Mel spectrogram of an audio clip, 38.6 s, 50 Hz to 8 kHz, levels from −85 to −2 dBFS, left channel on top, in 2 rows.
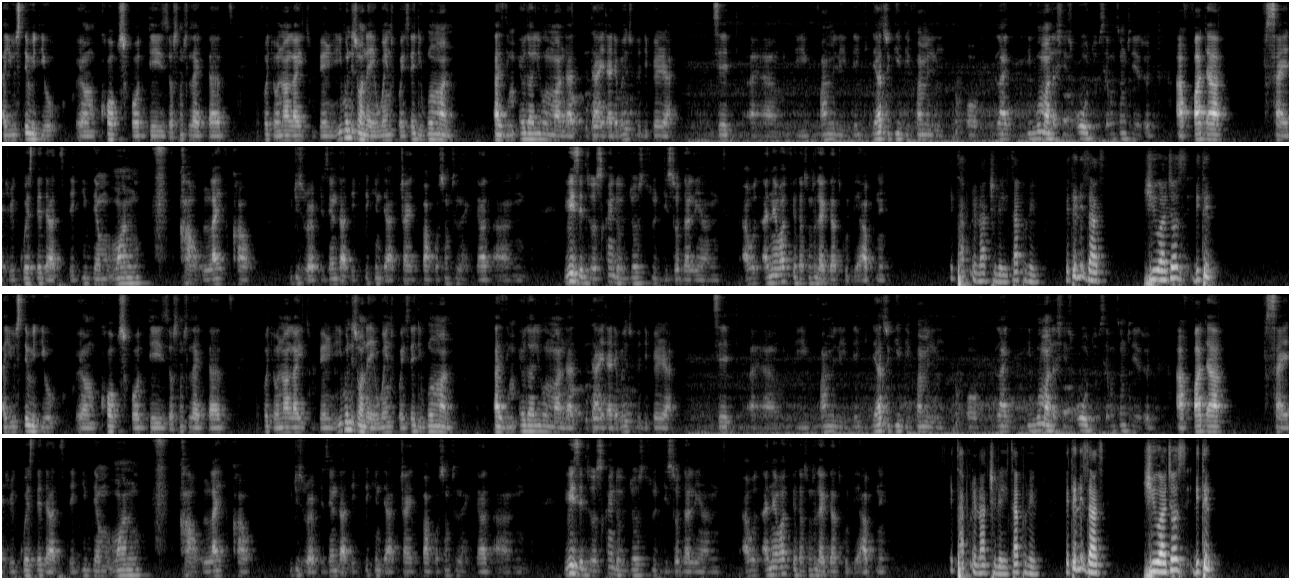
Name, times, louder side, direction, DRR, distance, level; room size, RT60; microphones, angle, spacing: voice 1, 0.0-0.8 1.1-3.3 3.9-6.7 7.4-10.1 10.7-10.9 11.2-11.6 11.9-14.6 14.9-15.1 15.4-17.3 17.6-18.3 18.9-23.0 23.7-24.5 24.9-27.1 27.7-30.1 30.4-31.8 32.1-32.5, left 2 dB, 10° left, 0.8 m, -37 dB
sound 1, 9.6-17.6, equal, 10° right, 3.1 m, -52 dB
voice 2, 33.6-34.8 35.4-35.8 36.4-37.4, right 5 dB, 40° right, 0.3 m, -27 dB
8.8 x 4.7 x 4.7 m
head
